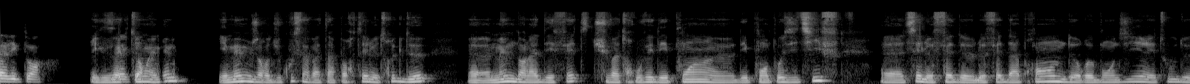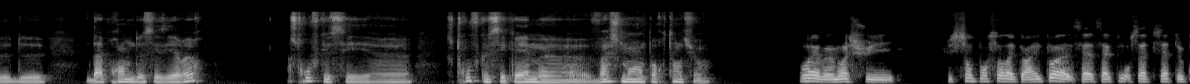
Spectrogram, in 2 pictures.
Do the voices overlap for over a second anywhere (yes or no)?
no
